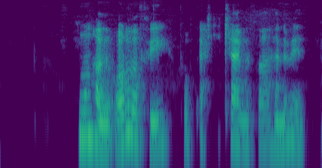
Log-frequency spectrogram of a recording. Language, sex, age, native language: Icelandic, female, 50-59, Icelandic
